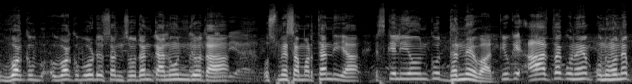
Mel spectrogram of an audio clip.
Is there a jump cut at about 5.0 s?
yes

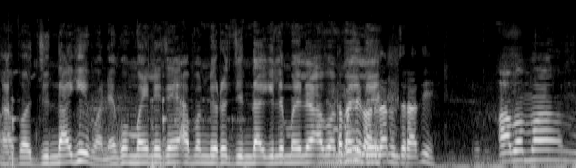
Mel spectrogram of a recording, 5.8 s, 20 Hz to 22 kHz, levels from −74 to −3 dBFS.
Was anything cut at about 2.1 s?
no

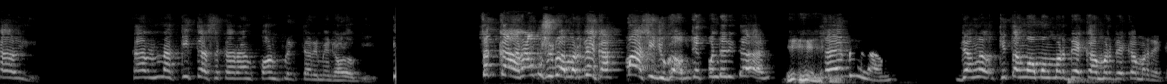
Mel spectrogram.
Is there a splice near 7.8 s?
no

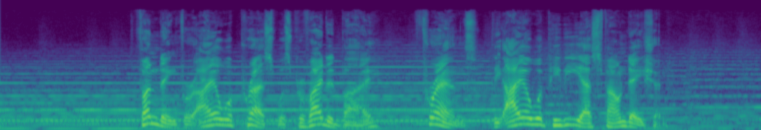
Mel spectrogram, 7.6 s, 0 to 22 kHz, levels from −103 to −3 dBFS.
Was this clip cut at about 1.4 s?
yes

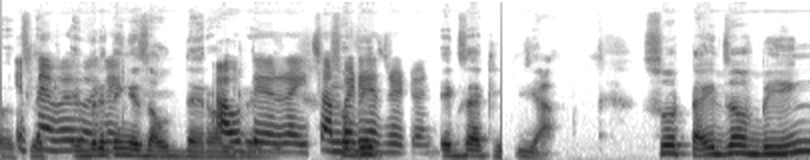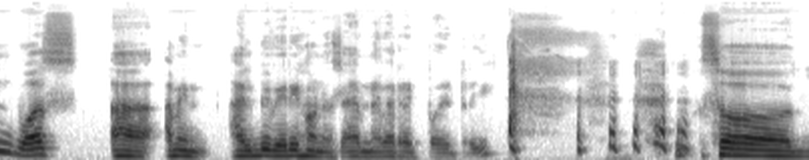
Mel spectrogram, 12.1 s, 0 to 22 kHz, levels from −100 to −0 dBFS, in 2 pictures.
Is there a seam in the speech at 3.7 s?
yes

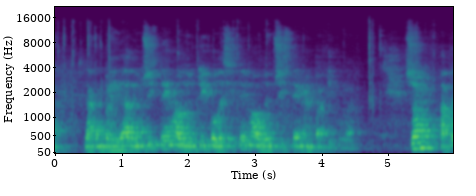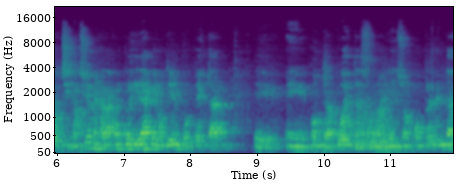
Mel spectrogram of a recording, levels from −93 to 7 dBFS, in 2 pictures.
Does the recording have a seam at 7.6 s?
no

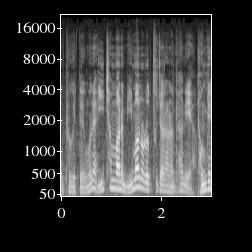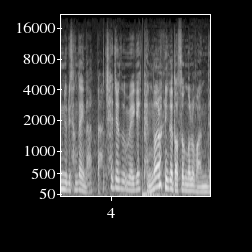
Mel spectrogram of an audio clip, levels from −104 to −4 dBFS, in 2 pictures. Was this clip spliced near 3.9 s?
yes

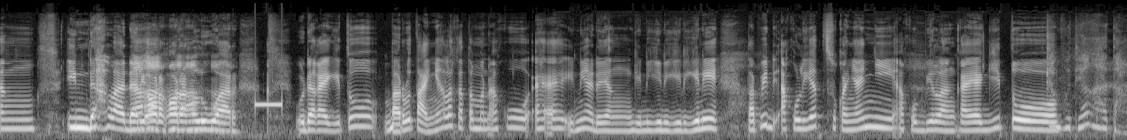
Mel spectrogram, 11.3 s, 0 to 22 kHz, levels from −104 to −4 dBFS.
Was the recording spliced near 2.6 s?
yes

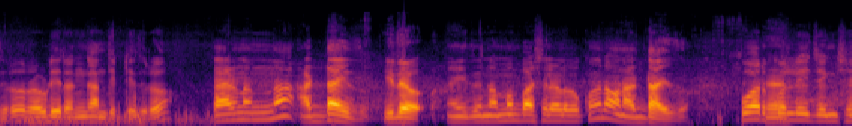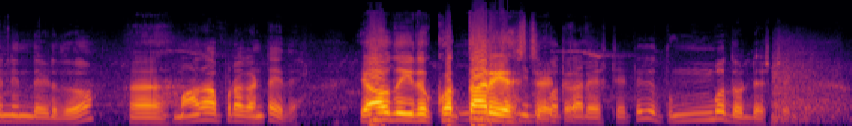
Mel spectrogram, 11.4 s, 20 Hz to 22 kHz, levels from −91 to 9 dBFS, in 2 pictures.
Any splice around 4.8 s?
yes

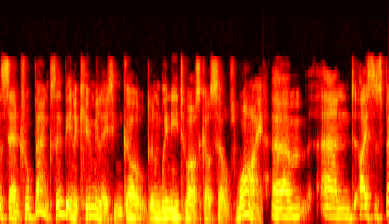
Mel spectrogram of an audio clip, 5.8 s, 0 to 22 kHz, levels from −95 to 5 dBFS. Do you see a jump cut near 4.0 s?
yes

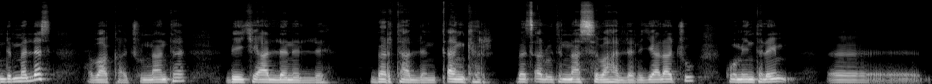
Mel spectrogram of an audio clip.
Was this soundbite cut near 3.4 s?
no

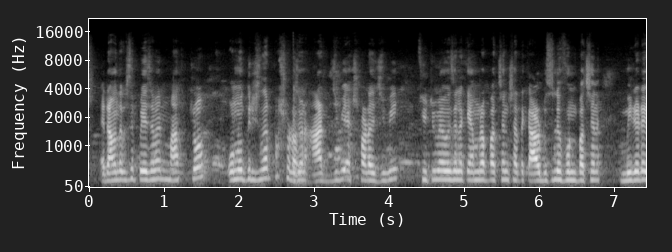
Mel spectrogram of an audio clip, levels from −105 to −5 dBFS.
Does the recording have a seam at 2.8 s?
yes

